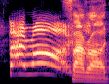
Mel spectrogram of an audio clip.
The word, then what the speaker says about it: Farage: Farage. Pronounce it the British way.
